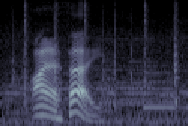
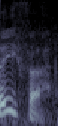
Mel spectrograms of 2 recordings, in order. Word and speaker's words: IFA: But the only problem is I've been saying IFA all wrong. It's not called IFA, it's called Ether.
